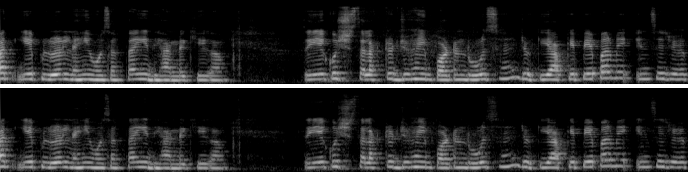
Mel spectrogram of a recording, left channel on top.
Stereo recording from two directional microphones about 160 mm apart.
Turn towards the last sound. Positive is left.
turn(degrees=40)  # may be behind; listen again after turning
